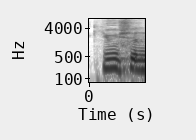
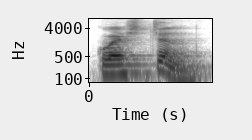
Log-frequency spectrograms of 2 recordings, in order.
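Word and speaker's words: question: है ये quality क्वेश्चन क्वेश्चन कई लोग इसको क्वेन भी पढ़ते हैं जो कि गलत है यह वर्ड है क्वेश्चन quick quantity quake quilt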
